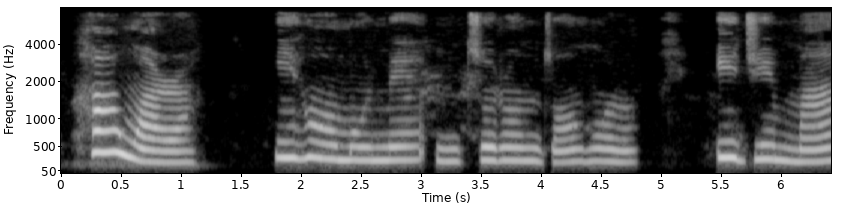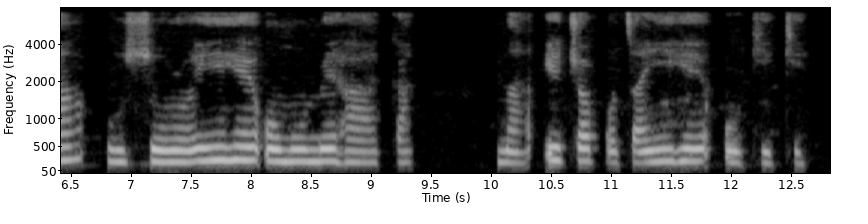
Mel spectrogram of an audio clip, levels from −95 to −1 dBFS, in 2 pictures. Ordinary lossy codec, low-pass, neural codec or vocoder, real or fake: MP3, 64 kbps; 7.2 kHz; none; real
